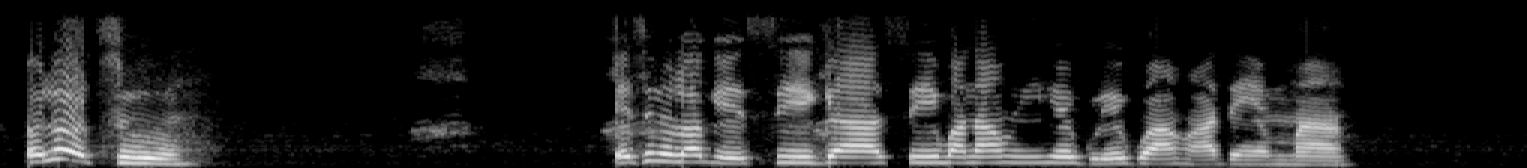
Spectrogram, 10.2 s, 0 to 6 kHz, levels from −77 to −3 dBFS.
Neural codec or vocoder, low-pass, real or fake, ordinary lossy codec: none; 5.4 kHz; real; AAC, 48 kbps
